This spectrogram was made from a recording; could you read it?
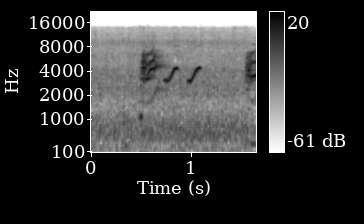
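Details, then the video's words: Double-collared seedeater song in the tui-tui style with chirps, used to train young birds. Two buzzy high chirps frame a pair of quick, rising, slurred whistles in a short phrase, with faint background hiss. "Tui Tui com Piado para Encarte de Coleiro e Papacapim"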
